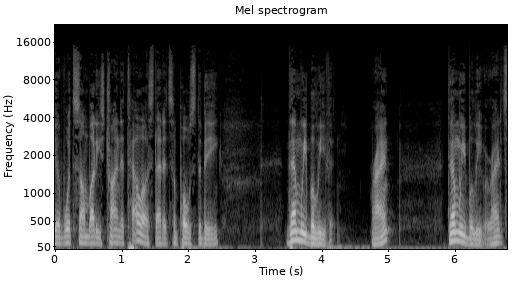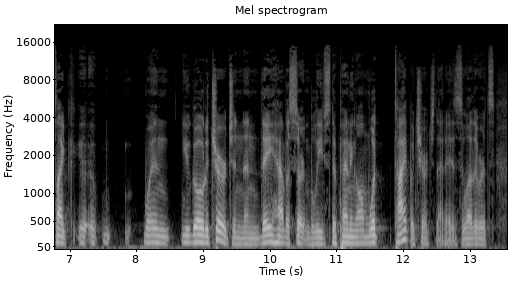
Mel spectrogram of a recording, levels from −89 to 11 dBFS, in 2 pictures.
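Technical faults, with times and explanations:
9.40 s, overlap between stream segments: a tiny skip in the speech between "when you go to" and "and then they have". The timestamps of two adjoining segments overlapped, and the player trimmed the overlap from audio that was not actually duplicated. About 6 ms of real signal is discarded, so the waveform jumps discontinuously at the splice, giving a brief, slightly clipped transition. The stream uses 6.0 s segments.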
